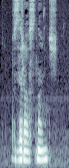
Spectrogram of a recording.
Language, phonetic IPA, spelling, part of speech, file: Polish, [ˈvzrɔsnɔ̃ɲt͡ɕ], wzrosnąć, verb, LL-Q809 (pol)-wzrosnąć.wav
